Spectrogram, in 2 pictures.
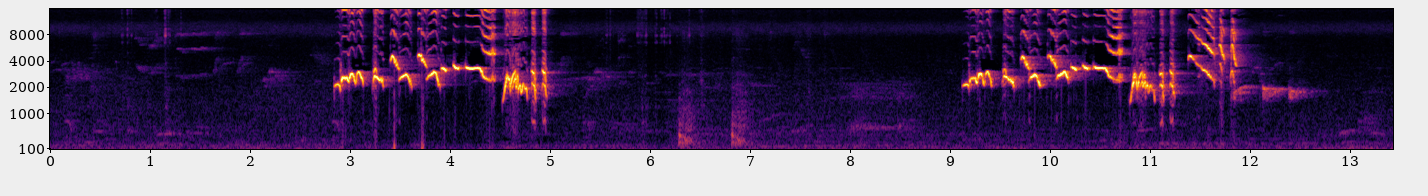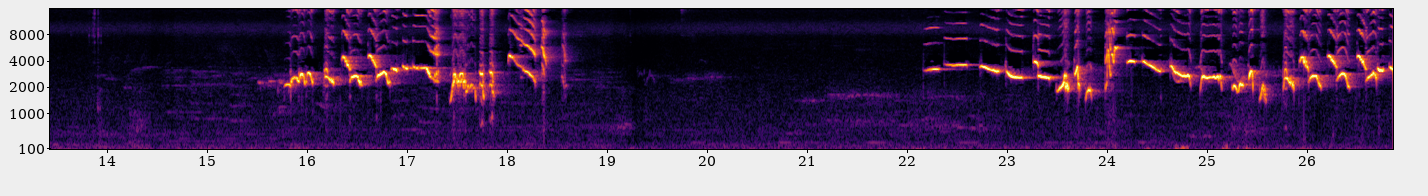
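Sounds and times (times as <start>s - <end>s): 
Oriental magpie-robin singing: 0.0s - 6.6s, 9.1s - 12.8s, 15.4s - 18.7s, 22.2s - 26.8s.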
